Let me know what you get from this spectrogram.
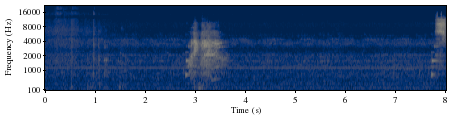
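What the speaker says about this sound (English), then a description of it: "Your cats seem pretty worked up." Cats meow in the Genshin Impact video game, one distinct meow standing out over a quiet background, with another brief cat cry near the end.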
